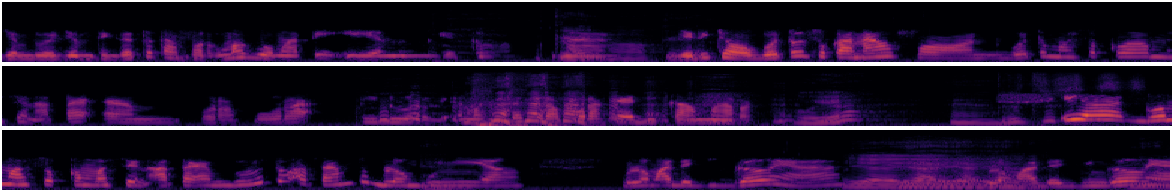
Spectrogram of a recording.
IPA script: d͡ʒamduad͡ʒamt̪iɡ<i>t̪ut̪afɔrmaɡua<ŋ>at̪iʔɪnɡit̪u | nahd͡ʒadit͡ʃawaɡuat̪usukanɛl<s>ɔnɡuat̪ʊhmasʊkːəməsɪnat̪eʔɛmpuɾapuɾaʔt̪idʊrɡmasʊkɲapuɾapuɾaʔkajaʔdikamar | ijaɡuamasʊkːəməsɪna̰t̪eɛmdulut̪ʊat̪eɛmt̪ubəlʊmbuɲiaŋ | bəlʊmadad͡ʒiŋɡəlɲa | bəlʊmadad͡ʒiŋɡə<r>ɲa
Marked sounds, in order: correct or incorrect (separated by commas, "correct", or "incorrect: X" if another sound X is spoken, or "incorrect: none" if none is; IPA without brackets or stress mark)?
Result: incorrect: a, incorrect: m, incorrect: f, incorrect: l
